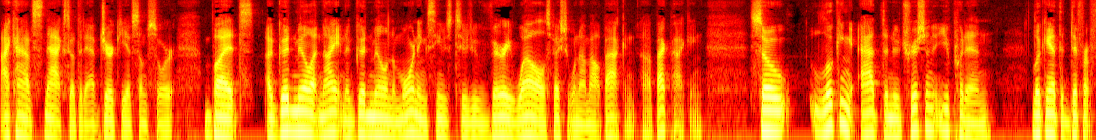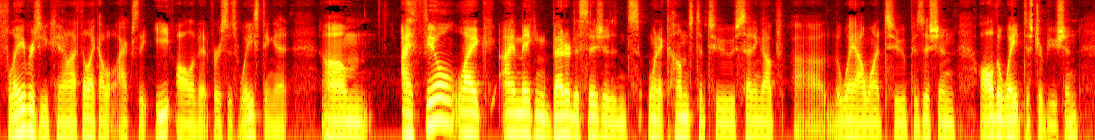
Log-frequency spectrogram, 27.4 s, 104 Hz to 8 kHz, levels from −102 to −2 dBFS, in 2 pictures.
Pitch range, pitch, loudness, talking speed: 90-110 Hz, 95 Hz, -19 LUFS, 205 wpm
